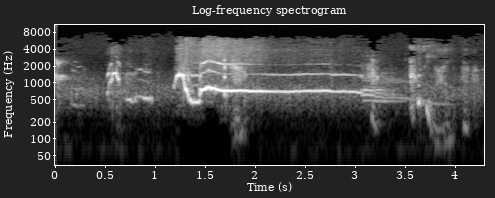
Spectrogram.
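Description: A dog lets out one long, loud howl that rises and then holds a steady wavering pitch for nearly two seconds, framed by short yelps and whimpers before and after.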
